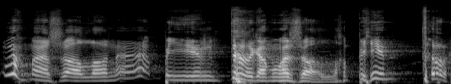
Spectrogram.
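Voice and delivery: slow, drawn-out admiring coo; doting praise. Acted. Mother praising her child as clever, doting praise. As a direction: praise the child slowly and lavishly. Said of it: "ngomong yang bagus".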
